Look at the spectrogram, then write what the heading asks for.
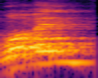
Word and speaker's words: woman: When we say woman, we're actually putting stress on the O. And it's kind of like a hard O sound.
